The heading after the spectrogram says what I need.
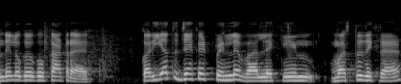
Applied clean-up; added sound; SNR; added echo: none; none; none; none.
